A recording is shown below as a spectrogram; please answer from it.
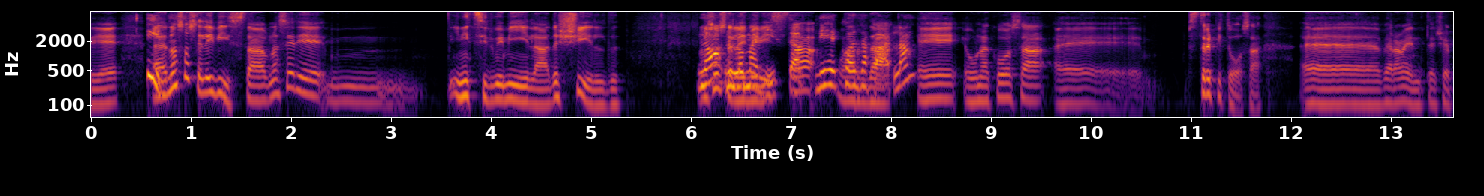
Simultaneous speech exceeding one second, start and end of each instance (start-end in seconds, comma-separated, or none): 6.2-8.2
